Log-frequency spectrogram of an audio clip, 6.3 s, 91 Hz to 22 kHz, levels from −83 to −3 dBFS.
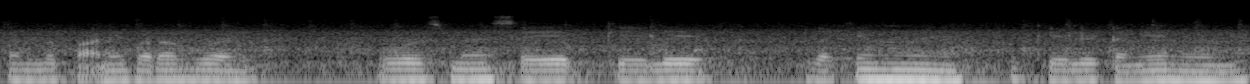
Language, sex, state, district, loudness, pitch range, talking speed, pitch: Hindi, male, Uttar Pradesh, Jalaun, -32 LUFS, 105-115 Hz, 165 wpm, 115 Hz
